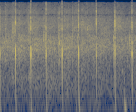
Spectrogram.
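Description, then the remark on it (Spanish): Audience applause: a crowd claps in a steady, even beat, with about eight sharp, loud claps standing out over a constant wash of scattered clapping noise. No one speaks. “Un aplauso, ¿sí?”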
